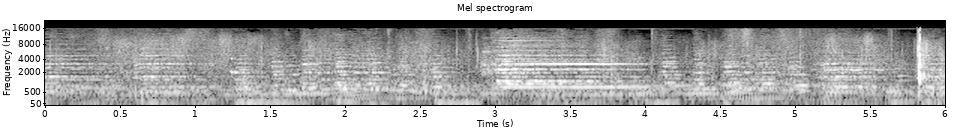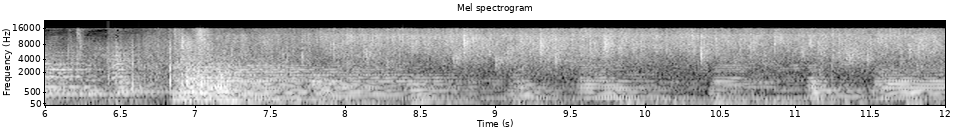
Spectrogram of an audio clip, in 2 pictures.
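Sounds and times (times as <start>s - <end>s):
held orchestral chords: 0.0s - 12.0s
shower water spraying on tiles: 0.0s - 12.0s.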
